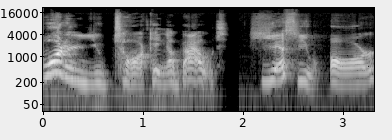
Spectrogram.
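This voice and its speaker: In a put-on character voice, a female-sounding speaker uses a middle pitch and a fairly slow pace. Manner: cool, mocking.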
